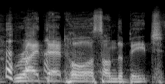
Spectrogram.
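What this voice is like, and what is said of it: Imitates another person's voice. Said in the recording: “My Arnold Schwarzenegger impersonation sounds like Tom Waits more than it sounds like Arnold Schwarzenegger.”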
